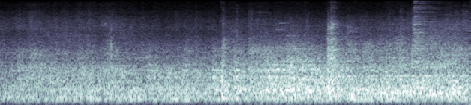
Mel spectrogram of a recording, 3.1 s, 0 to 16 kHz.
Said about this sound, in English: the M396 eastbound train is moving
